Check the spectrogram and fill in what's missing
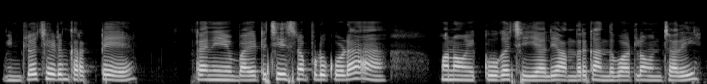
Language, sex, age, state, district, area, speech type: Telugu, female, 30-45, Andhra Pradesh, Guntur, urban, spontaneous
